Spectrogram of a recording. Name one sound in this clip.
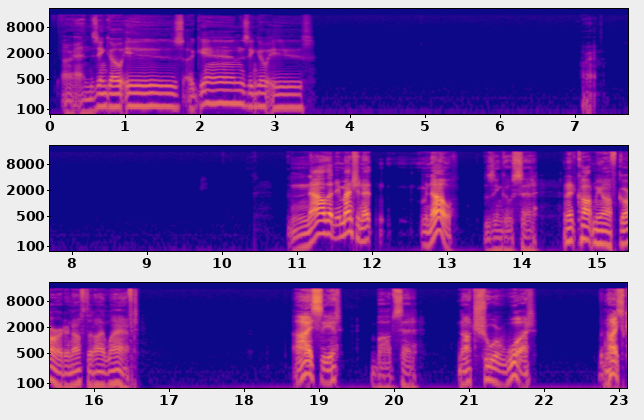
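A young man speaks calmly and close into a microphone, with pauses.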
